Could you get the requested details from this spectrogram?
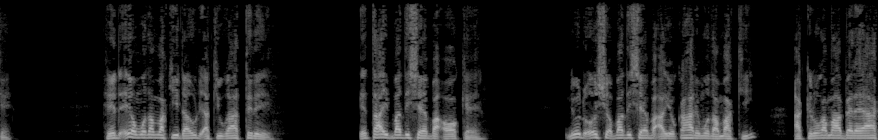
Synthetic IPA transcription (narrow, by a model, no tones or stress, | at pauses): ɛ | heːndeejɔmoðamakidaudiakeuɣaːteɾe | etaibaðiʃɛba̰ʔɔkɛ | neondoːɕijɔbaðiɕɛbaʔaɣeokahaɾemoðamaki | akeɾoɣamabɛɾɛja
